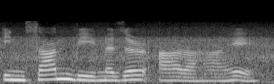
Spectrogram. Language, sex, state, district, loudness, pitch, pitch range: Hindi, female, Arunachal Pradesh, Lower Dibang Valley, -14 LUFS, 195 Hz, 180-215 Hz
